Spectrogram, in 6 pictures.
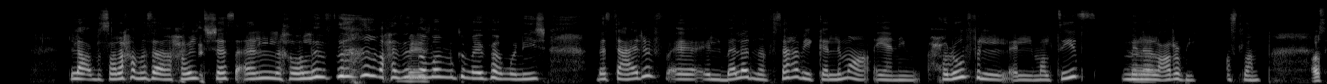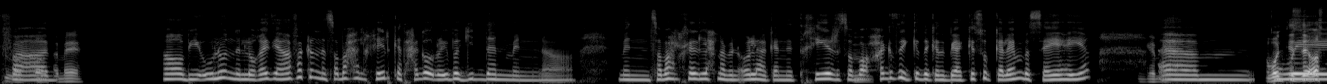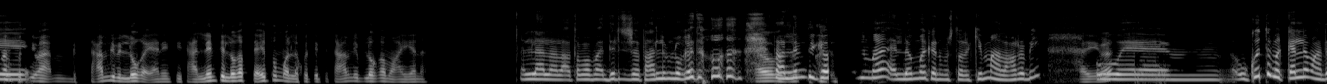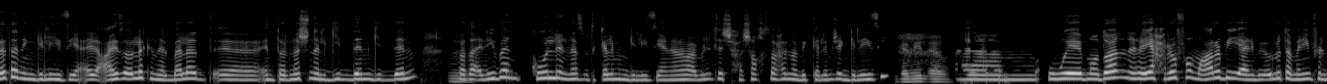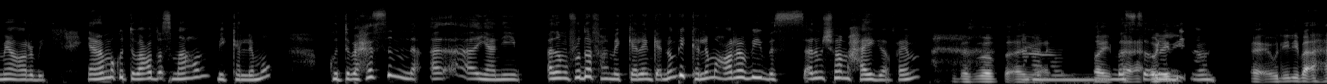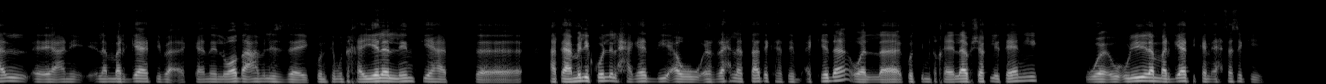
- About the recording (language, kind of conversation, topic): Arabic, podcast, احكيلي عن مغامرة سفر ما هتنساها أبدًا؟
- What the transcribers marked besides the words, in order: laugh; chuckle; laughing while speaking: "ما حسّيت إن هُم ممكن ما يفهمونيش"; in English: "الMaltese"; laughing while speaking: "لغتهم"; laugh; chuckle; in English: "international"; other background noise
